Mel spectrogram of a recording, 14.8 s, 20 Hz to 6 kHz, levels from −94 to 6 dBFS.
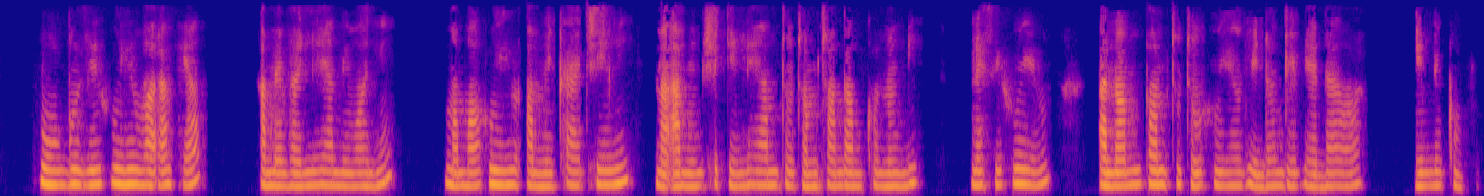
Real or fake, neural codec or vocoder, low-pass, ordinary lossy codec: fake; autoencoder, 22.05 kHz, a latent of 192 numbers a frame, VITS, trained on one speaker; 5.4 kHz; AAC, 24 kbps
